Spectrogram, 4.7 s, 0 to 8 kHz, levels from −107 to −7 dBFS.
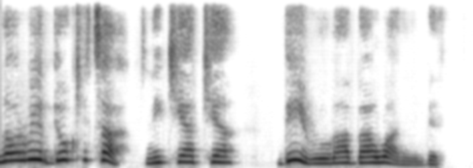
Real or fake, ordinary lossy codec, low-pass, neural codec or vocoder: fake; none; none; codec, 16 kHz, 1 kbps, X-Codec, WavLM features, trained on Multilingual LibriSpeech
